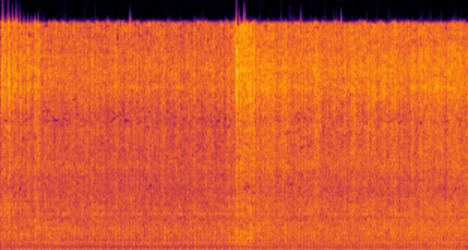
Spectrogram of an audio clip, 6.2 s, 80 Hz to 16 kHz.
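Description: Craftsman Z6400 zero-turn mower engine running steadily just after starting, with its speed changing about three seconds in and again near the end as the throttle lever is moved: a test of a newly fitted throttle cable, which before ran the engine only wide open or shut off.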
